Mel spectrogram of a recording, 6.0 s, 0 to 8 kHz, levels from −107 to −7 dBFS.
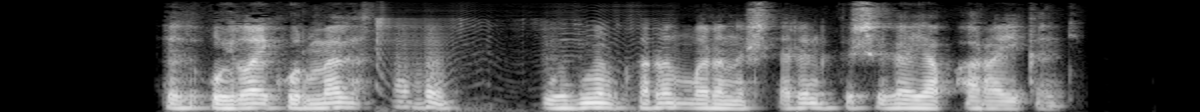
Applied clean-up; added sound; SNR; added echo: neural mask model DeepFilterNet 3.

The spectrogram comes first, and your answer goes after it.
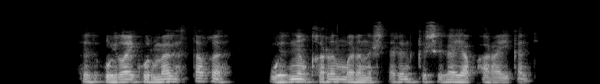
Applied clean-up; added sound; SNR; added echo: none; none; none; none.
